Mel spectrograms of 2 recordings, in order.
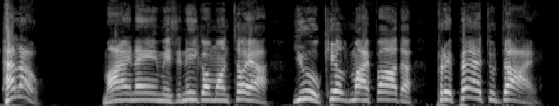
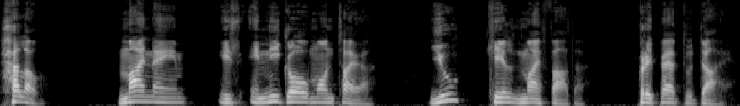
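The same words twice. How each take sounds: First: Higher, louder, gleeful full-throated Montoya; loud Inigo Montoya. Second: Lightly voiced Inigo Montoya, calm and menacing; low Inigo Montoya. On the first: Acted. Narrator taunts the terrified hound, high and loud Montoya. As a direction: belt the famous line with gusto. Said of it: "my smile widening". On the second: Narrator calmly quotes Inigo Montoya to the giant dog. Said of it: "it's seen the Princess Bride".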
